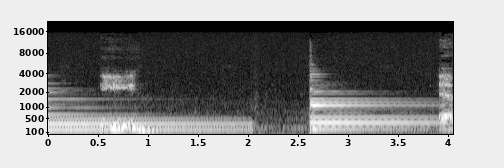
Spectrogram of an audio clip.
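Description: Acoustic guitar playing two single notes of the G major scale, E and then F sharp, each plucked once and left to ring for about two seconds. The second note comes about two and a half seconds after the first.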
